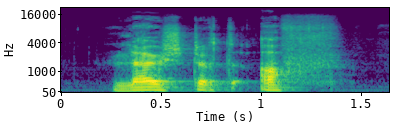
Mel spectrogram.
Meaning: inflection of afluisteren: 1. second/third-person singular present indicative 2. plural imperative
- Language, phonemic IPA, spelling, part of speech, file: Dutch, /ˈlœystərt ˈɑf/, luistert af, verb, Nl-luistert af.ogg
